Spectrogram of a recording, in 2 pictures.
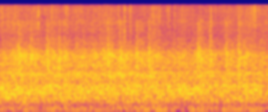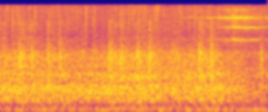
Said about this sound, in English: With stereo, an express train roars through your living room.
